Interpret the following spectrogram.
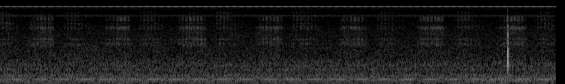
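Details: Pet cat napping in the afternoon, snoring with soft, even breaths about every 0.8 seconds, one sharp click near the end.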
